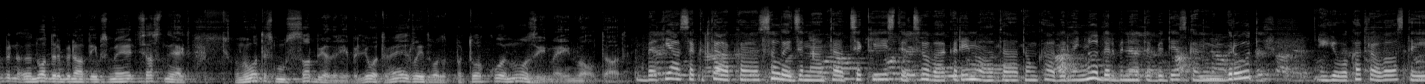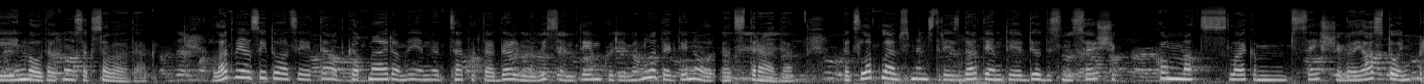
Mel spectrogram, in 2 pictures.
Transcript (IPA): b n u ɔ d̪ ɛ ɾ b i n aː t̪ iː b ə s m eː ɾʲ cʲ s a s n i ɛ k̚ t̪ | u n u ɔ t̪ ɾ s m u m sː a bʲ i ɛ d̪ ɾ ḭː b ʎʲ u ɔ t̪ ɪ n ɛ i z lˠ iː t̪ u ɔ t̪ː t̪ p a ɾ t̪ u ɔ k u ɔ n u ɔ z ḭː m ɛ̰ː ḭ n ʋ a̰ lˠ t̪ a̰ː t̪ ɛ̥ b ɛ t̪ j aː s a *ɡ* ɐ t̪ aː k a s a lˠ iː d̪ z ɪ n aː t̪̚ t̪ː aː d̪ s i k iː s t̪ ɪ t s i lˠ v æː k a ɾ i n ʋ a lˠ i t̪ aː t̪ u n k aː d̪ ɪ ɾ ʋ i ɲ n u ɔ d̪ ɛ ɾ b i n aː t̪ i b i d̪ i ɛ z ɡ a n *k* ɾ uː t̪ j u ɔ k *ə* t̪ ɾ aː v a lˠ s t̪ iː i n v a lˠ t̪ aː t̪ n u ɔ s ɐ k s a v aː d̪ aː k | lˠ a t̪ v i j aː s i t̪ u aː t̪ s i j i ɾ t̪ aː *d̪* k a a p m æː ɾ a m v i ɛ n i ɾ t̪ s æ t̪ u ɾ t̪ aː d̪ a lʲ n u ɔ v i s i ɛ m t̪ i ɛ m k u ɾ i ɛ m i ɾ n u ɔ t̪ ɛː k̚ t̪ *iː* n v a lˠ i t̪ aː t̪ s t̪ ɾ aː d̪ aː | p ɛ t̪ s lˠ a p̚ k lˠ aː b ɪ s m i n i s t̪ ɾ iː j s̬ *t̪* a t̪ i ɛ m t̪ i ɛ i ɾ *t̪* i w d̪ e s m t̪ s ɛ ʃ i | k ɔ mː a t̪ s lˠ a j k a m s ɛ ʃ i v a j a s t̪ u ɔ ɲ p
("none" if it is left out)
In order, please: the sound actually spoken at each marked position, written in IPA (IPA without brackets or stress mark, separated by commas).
k, ɡ, a, d̪, i, d̪, d̪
